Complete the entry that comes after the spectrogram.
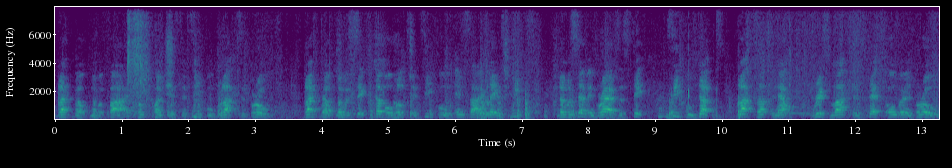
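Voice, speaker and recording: A man's voice: fairly high pitch, normal speed. A man reading scripted stage directions for fight action aloud to a room. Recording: echoey room, distant mic, clear noise.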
